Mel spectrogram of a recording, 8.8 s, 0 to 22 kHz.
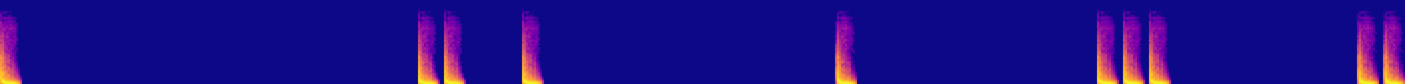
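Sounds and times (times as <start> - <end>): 
92 BPM kick drum loop: 2.6 - 3.4, 6.9 - 7.3, 8.5 - 8.7.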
